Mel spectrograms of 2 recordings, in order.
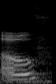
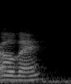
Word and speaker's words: Ove: I need to look up how to pronounce her last name correctly. Firefly Lane by Chris and Hannah. A Man Called Ove, or Ove, by Frederick Bachman.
